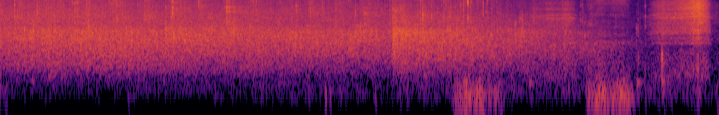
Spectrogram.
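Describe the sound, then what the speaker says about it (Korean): Church youth service congregation applauding to welcome a guest pastor, a dense and fairly quiet wash of clapping that lasts throughout, with a few louder low thumps toward the end. "홍정호 목사님 나오실 때 큰 박수로 환영해 주시기 바랍니다"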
